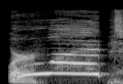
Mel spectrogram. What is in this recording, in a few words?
drawn out "what"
